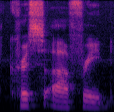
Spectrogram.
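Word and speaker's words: Kris Fried: Chris Fried. It's spelled like it looks like fried.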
